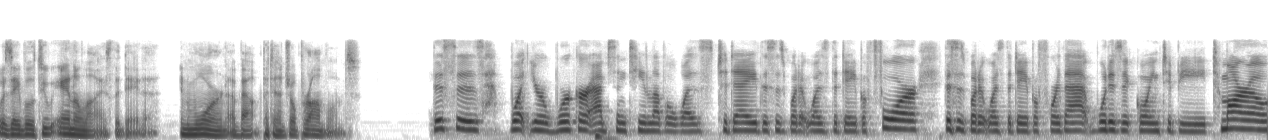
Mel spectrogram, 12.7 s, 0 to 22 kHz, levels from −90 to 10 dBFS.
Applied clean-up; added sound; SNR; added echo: none; none; none; none.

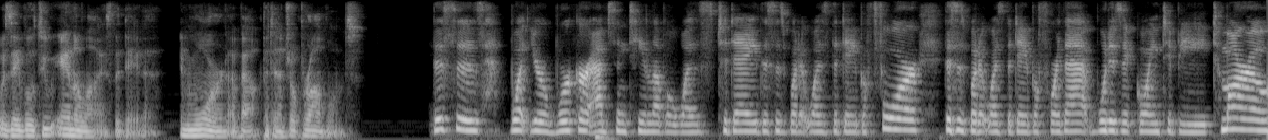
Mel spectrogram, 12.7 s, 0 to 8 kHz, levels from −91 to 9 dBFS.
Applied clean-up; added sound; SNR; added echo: none; none; none; reverberation time 0.2 s.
